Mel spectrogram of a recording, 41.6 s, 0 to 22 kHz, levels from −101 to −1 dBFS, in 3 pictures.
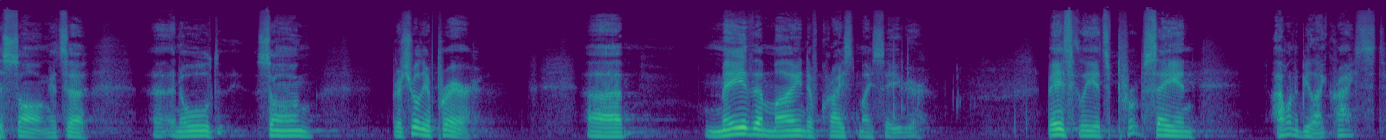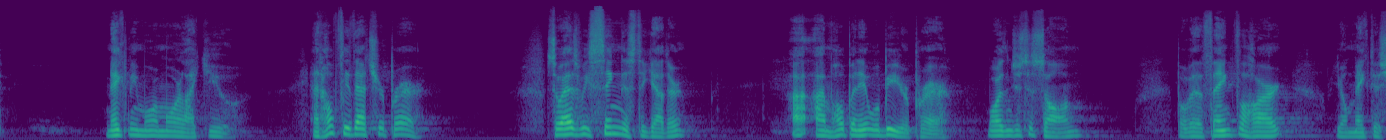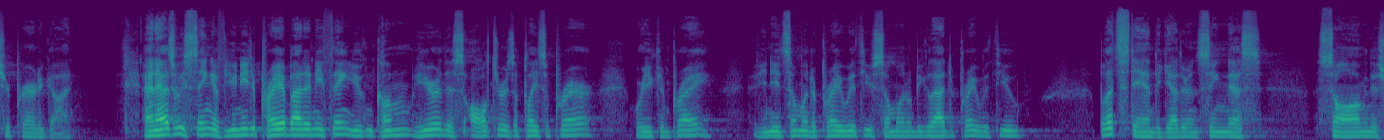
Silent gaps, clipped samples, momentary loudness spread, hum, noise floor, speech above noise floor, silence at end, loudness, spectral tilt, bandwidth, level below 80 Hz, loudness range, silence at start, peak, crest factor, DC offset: none; under 0.1%; 16 LU; none; -89 dBFS; 47 dB; 0 s; -42 LUFS; -5 dB/octave; 17.5 kHz; -88 dBFS; 7 LU; 0 s; -20 dBFS; 24 dB; under 0.1%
